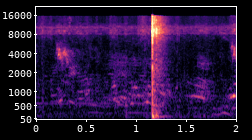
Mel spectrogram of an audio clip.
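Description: A football is kicked with a sharp thump.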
